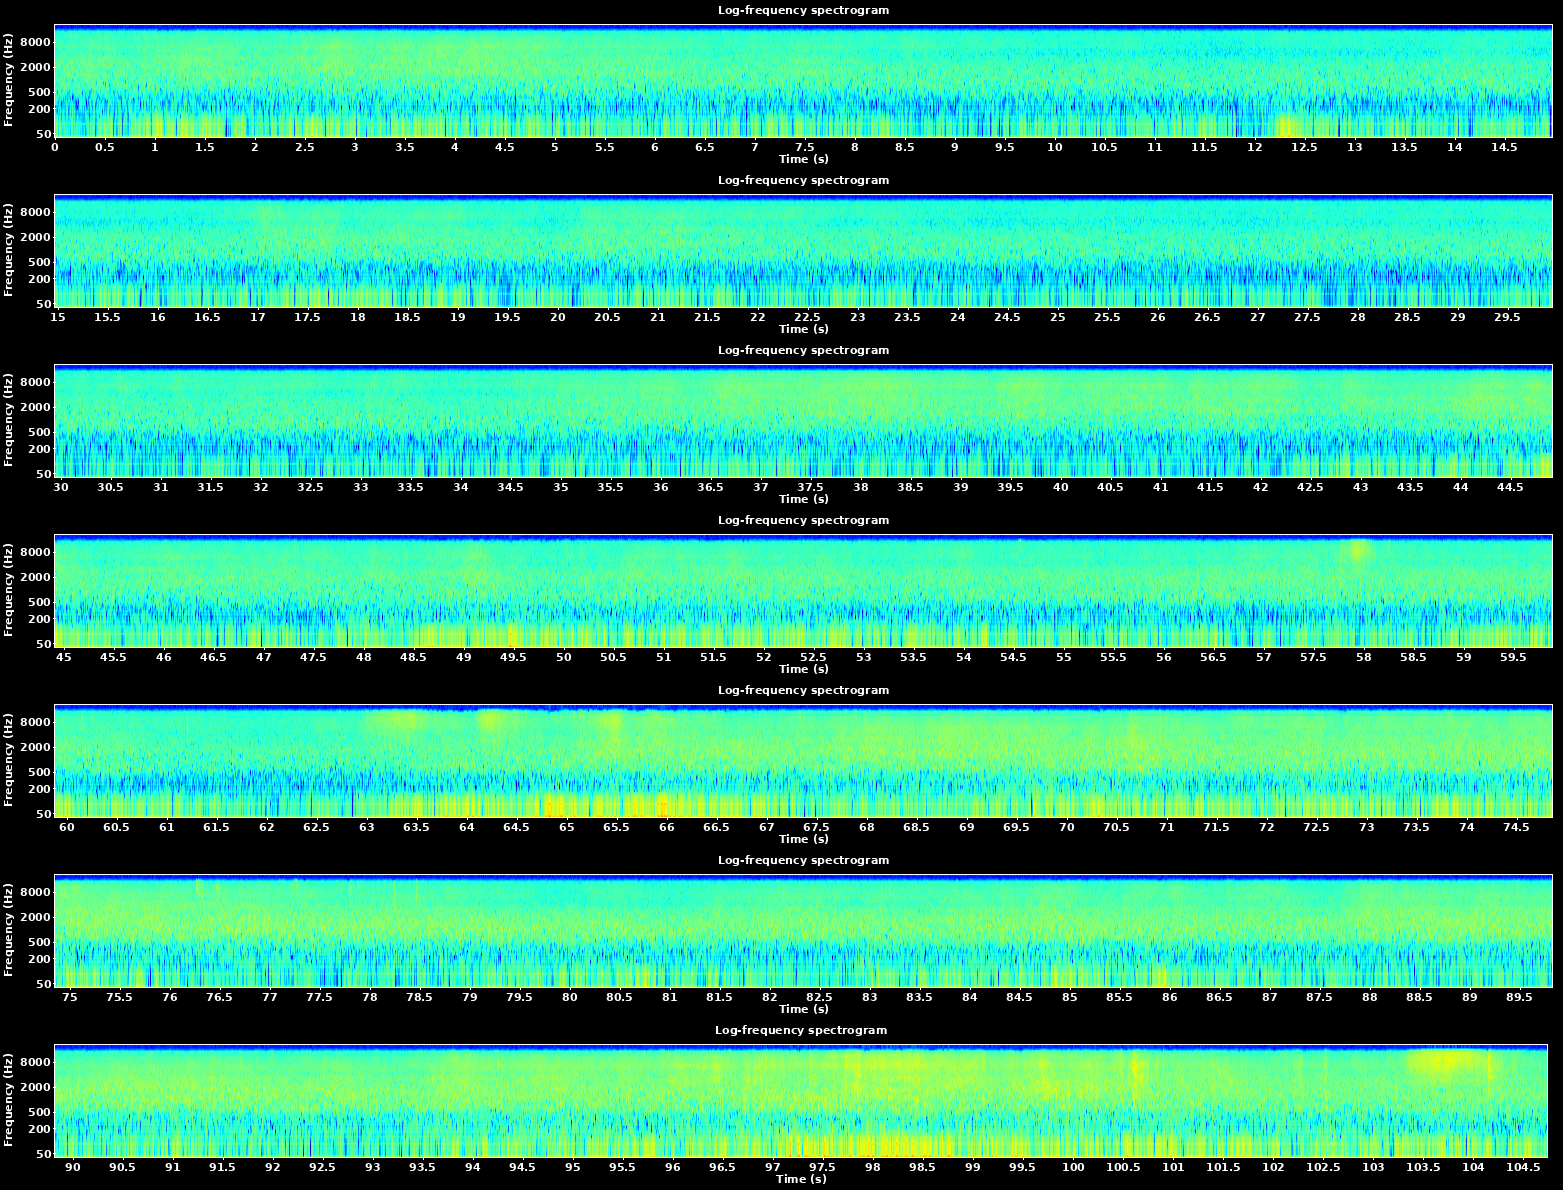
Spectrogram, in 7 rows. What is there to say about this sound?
Wind during snow storm #2
Wind during a snow storm at Dove Lake carpark, Cradle Mountain, Tasmania, wind speed 30-50 kph. Recorded 29 May 2019, 4:43 PM, just on dark, on a Marantz PMD661, using a Rode NT4 inside a Rode Blimp, pointing away from the wind from the back of a station wagon. Near the end, a car pulls up about 50m away.
cradle, mountain, snow, wind, winter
